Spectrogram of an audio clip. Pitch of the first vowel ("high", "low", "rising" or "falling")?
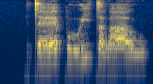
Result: rising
